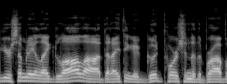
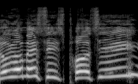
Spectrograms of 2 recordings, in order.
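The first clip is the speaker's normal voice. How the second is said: very high-pitched voice. Retelling a reunion line from Real Housewives of Miami: Adriana impression. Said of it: "that's my great imitation of Adriana".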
